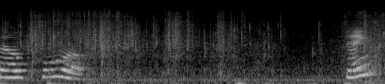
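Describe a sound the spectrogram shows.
Plastic wrapping crinkles in a girl's hands.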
